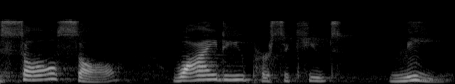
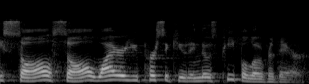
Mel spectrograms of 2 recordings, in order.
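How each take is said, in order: First: The real words, heavy and personal; what Jesus truly said, pleading and weighty; earnest true version. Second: Quick, offhand call of Saul, first Saul loud; rattled off as the false quote; what Jesus did not say, tossed off quickly; mock wrong version. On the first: Acted. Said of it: "He said". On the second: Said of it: "He did not say".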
